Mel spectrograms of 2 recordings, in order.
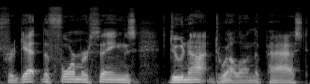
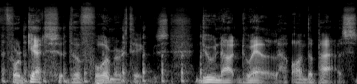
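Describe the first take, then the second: First: It is read in a natural speaking voice. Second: It is read in a put-on narrator voice. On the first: "It says" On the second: "in this A I voice. And it sounds like"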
